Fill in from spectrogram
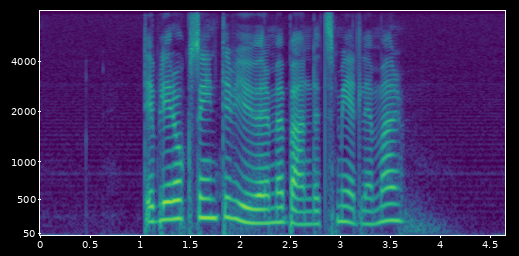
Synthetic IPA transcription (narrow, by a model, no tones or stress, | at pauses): d̪̥ɛblɪɾɔksɔɪnt̪ɛɾvjʉ̟ːəɾmɛband̪ət̪smeːd̪lɛmːaɾ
